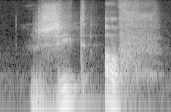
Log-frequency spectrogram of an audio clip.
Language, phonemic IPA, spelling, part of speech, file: Dutch, /ˈzit ˈɑf/, ziet af, verb, Nl-ziet af.ogg
- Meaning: inflection of afzien: 1. second/third-person singular present indicative 2. plural imperative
